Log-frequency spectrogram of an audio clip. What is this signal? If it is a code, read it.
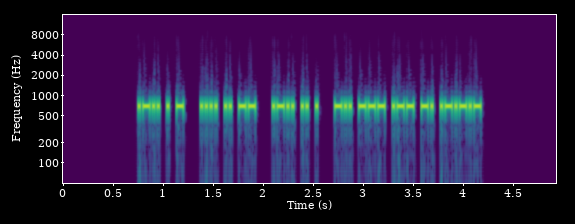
Morse code, heard as a keyed tone, about 50 wpm, 700 Hz. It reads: LET HIM LIE DOWN.
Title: Sentences from Top 1600 Words 50wpm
